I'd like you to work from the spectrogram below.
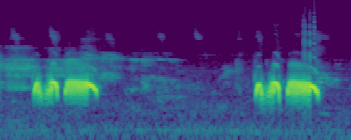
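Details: Spotted dove cooing in the Đồng Thổ voice to draw a rival male into calling: two phrases, each a quick wavering double coo followed by a long buzzy coo that bends downward, a few seconds apart.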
